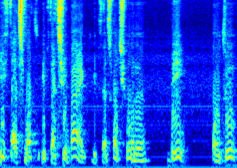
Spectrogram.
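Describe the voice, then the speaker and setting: A man speaks with a non-native accent. Noticeable background noise runs behind him. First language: not English. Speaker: online marketer. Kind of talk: testimony. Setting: video call.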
